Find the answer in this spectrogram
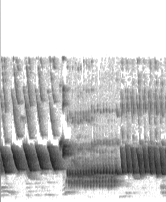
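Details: Belgian canary (domestic canary, Serinus canaria) sings a rapid, bright series: five quick descending whistled notes, then a fast buzzy trill, then more rapid rising chips.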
